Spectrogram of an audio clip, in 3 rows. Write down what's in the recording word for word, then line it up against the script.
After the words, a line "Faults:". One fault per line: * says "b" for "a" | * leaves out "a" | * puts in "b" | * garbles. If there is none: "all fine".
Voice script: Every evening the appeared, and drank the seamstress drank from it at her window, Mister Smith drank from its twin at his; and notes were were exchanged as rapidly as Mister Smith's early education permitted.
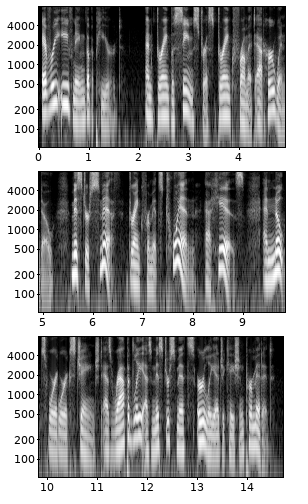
Every evening the appeared, and drank the seamstress drank from it at her window, Mister Smith drank from its twin at his; and notes were were exchanged as rapidly as Mister Smith's early education permitted.
Faults:
all fine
